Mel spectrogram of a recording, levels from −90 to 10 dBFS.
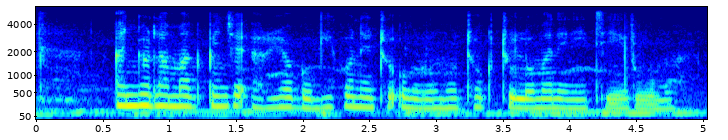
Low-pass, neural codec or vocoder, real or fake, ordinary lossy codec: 5.4 kHz; none; real; AAC, 48 kbps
